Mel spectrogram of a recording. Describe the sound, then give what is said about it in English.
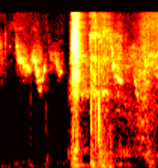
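Seagulls call out in a quick series of high, sweeping cries, with one louder, harsher squawk in the middle, with no one talking. “You could have the sounds of the ocean even. I will say the environment, John. Seagulls.”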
